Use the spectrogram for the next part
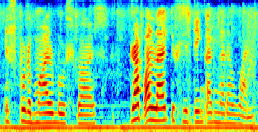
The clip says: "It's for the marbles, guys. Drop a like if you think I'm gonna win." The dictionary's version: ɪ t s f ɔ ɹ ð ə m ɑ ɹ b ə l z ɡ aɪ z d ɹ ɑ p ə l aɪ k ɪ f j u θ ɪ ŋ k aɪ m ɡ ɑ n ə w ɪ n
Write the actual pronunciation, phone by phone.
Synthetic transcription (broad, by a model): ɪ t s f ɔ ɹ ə m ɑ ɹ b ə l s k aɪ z d ɹ ɑ p ə l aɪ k ɪ f j u t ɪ ŋ k aɪ m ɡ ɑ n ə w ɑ n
